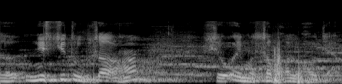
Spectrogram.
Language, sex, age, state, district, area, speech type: Maithili, male, 60+, Bihar, Darbhanga, rural, spontaneous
